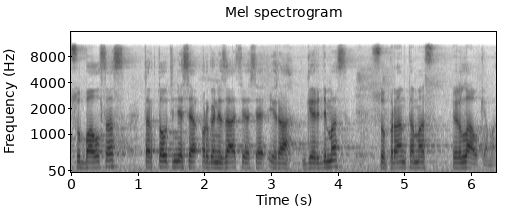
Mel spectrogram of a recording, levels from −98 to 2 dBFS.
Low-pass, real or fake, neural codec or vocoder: 10.8 kHz; real; none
